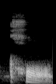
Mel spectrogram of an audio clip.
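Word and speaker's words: כֹּל: the mac f and it just has a different vowel but it still sounds the same this is coal that's a short vowel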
